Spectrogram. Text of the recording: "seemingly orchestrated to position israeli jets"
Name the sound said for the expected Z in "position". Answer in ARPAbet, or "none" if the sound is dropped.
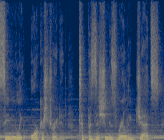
Z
